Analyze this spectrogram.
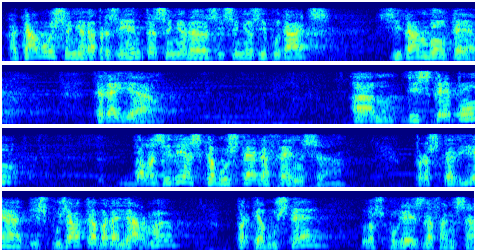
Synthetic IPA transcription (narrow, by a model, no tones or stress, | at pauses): əkaβusəɲoɾəpɾəziðent̪əsəɲoɾəzisəɲozðiput̪at͡s | sːit̪ambɔlˠt̪ɛr | kəðɛjə | əmd̪iskɾepu | ðələziðeəskəβust̪ɛðəfɛnsə | pɾɔst̪əβiəðispuzat̪əβəɾəʎarmə | pəɾkɛβust̪ɛ | ləspuɣezðəfənsa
